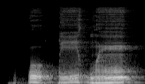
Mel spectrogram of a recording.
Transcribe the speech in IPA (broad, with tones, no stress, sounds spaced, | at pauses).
k͡p u˧˩ k͡p i˨˥ ɡʷ ẽ˩˧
